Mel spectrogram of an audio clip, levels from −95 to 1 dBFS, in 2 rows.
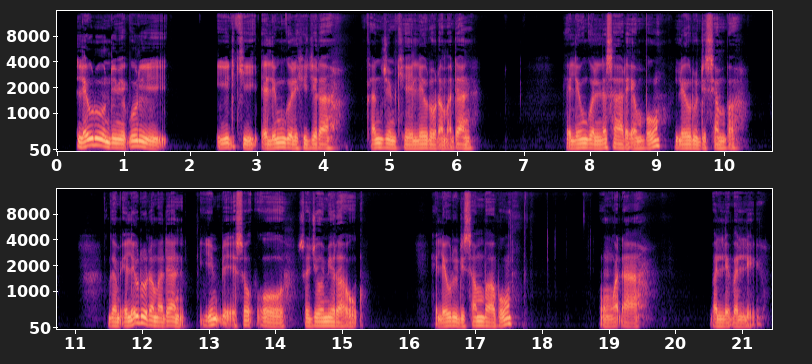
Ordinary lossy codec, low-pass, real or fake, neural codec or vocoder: none; 14.4 kHz; real; none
